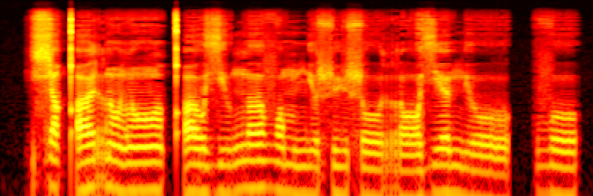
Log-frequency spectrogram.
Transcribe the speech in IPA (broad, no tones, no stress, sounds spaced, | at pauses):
ɕ ʌ qʼ œ r ɔ̃ l ɔ̃ː qʼ oː zʲ u ŋ ʌː v ɔ m nʲ o ɬ y ɬ oː r ɔ zʲ œː mʲ oː | v o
